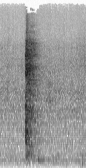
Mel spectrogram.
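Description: A single sneeze bursts out sharply and loudly, then fades quickly, with no talk around it.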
